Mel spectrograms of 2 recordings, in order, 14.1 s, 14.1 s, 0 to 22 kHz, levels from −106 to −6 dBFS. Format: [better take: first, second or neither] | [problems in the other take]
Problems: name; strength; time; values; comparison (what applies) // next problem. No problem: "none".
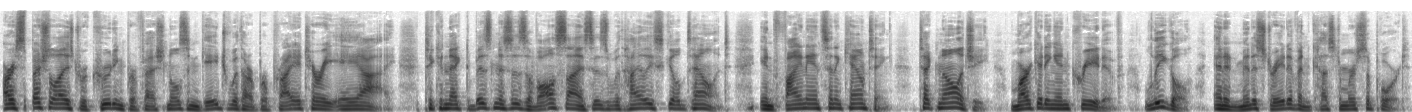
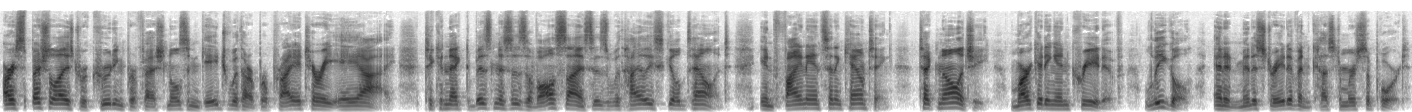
first | thin; very; fading below 450 Hz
